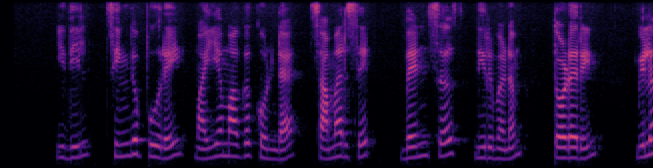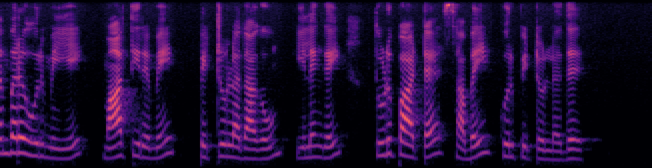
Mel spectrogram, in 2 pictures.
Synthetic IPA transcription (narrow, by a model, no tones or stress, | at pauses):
ɪðɪlsɪŋɡɐpːuːɾɐɪmɐjːɐmaːɣɐkːɔɳɖɐsɐmɐɾsɛʈ̚ | ʋɛnsɐsnɪɾɯʋɐnɐm | t̪ɔɽɐɾɪn | ʋɪlɐmbɐɾɐʊɾɪmɐjeː | maːt̪ːɪɾɐmeː | pɛʈrɯɭːɐðaːɣɐʋɯmɪlɐŋɡɐɪ | t̪ʊɽɯpːaːʈːɐsɐbɐɪkʊɾɪpːɪʈːɯɭːɐðɯ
